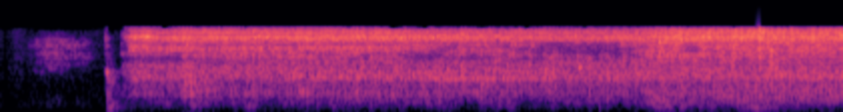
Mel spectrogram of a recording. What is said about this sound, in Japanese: 水筒に入れてまして、それを今洗っています。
